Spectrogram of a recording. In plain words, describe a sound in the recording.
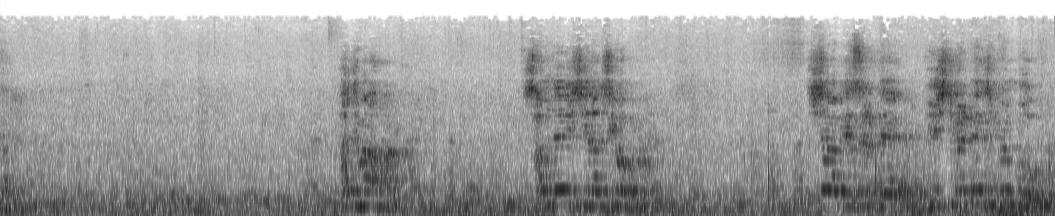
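A middle-aged man speaks forcefully into a microphone over a loudspeaker, with bursts of loud speech.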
